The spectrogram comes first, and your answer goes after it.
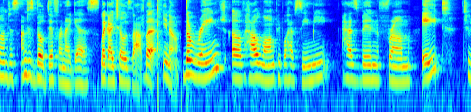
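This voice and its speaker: Young American woman chatting, slightly low voice. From New York City, United States. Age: young adult. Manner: rambling, chatty, slangy. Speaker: vlogger. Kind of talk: casual personal storytelling.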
